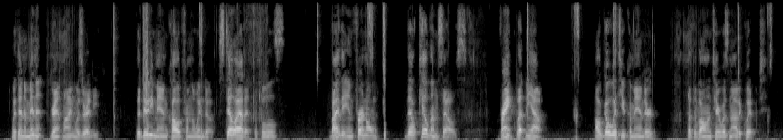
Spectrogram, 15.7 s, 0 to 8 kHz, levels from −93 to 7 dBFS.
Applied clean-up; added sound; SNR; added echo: neural mask model Resemble Enhance denoiser.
